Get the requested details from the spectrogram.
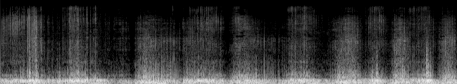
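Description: Long painted nails on both hands scratch and tap the hollow metal mesh head of a black microphone. The result is a dense, boomy rumble of fast scratching with rhythmic swells of brighter, hissy scraping on top, sounding muffled and close.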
